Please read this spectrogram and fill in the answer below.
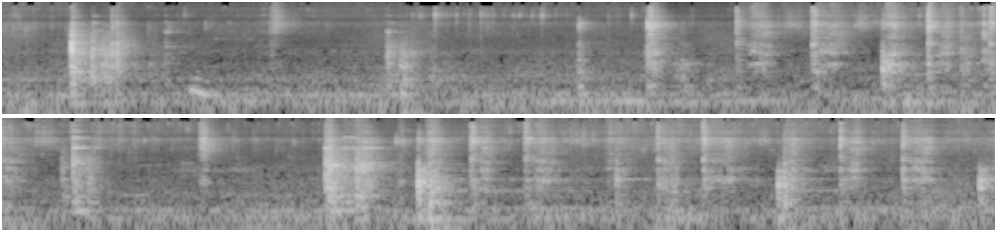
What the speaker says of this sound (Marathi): याला चांगलं हलवत राहायचं, सारखं चांगलं खमंग भाजायचं याला।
